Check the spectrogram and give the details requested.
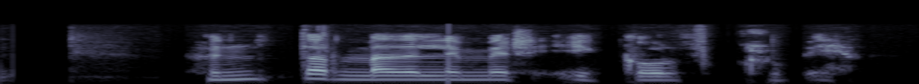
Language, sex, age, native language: Icelandic, male, 20-29, Icelandic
